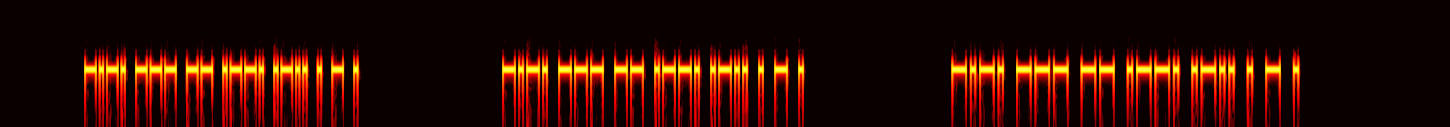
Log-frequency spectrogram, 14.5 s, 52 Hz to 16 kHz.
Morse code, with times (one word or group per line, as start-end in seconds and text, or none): 0.8-3.6 COMPLETE
5.0-8.0 COMPLETE
9.5-13.0 COMPLETE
